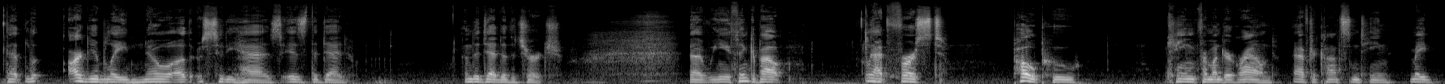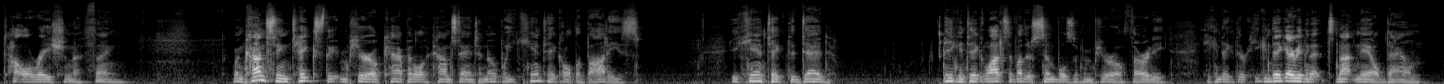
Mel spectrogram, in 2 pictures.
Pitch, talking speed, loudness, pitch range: 115 Hz, 155 wpm, -24 LUFS, 100-125 Hz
